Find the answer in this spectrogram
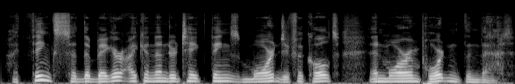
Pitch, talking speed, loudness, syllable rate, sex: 135 Hz, 185 wpm, -16 LUFS, 5.2 syllables/s, male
